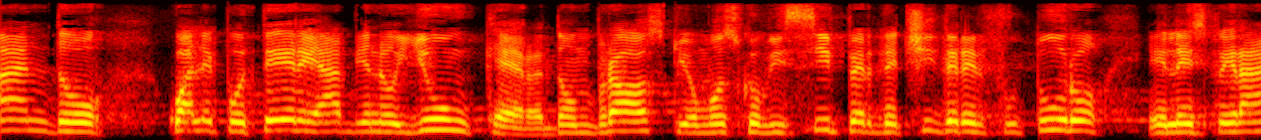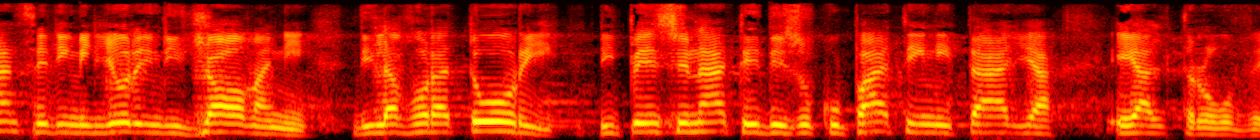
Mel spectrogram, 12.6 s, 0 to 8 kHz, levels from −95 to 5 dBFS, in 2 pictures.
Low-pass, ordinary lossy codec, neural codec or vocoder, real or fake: 7.2 kHz; AAC, 32 kbps; codec, 16 kHz, 4 kbps, X-Codec, HuBERT features, trained on balanced general audio; fake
